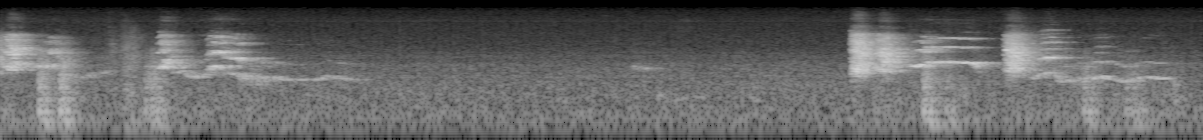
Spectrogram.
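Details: Cavalier King Charles Spaniel puppies from Robin's litter on a kitchen livestream, giving two clusters of high whining yelps with falling tails, one near the start and another around eight seconds in, quiet room between.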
